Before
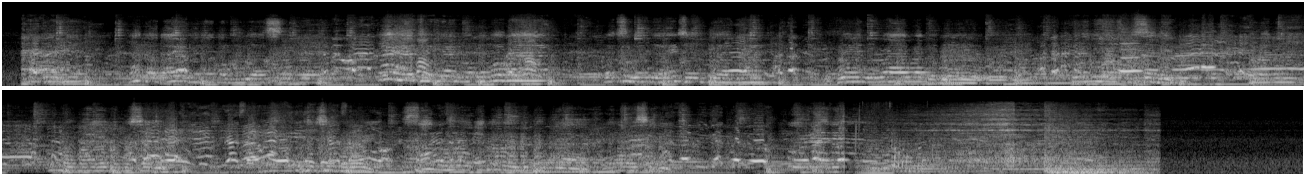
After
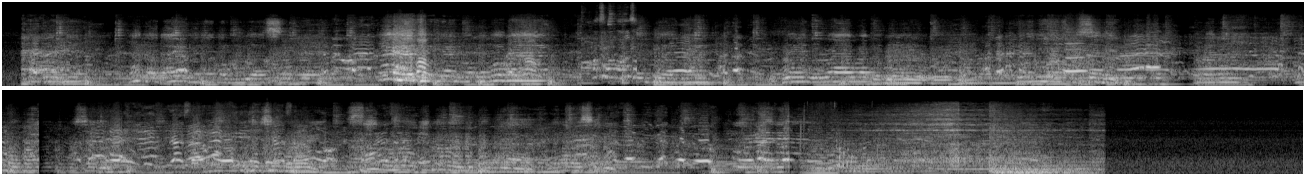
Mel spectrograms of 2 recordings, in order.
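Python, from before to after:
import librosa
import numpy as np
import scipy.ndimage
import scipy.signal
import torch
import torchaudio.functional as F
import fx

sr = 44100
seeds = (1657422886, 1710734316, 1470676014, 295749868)

y = fx.edit(x, sr, fx.clip_gain(start_s=3.91, length_s=0.33, db=7.5),
    fx.speed_span(start_s=5.79, length_s=1.11, speed=1.99),
    fx.fade_down_up(start_s=12.12, length_s=0.55, db=-18.5, fade_s=0.27),
    fx.fade_in_span(start_s=13.94, length_s=0.88), tone=tone)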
